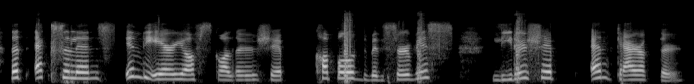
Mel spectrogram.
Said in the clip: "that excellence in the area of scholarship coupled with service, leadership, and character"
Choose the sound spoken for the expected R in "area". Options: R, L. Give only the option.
R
